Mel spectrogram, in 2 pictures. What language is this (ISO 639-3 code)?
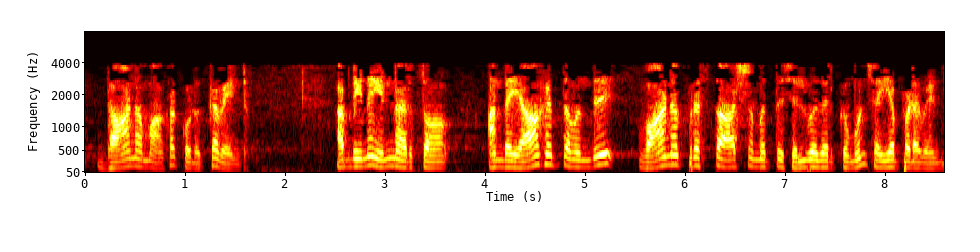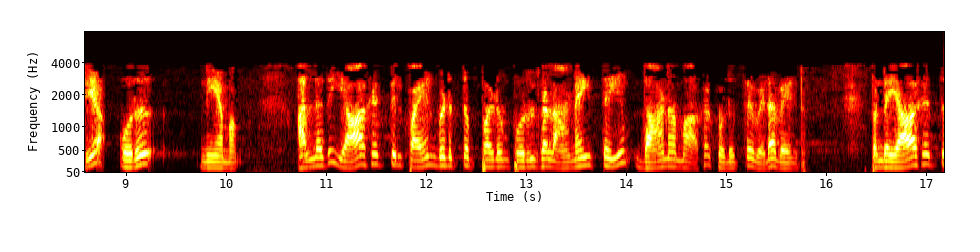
tam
